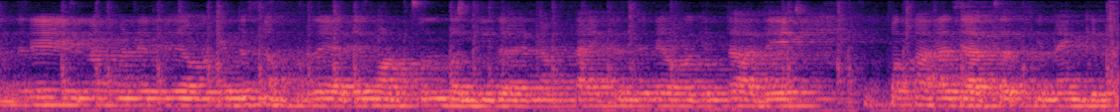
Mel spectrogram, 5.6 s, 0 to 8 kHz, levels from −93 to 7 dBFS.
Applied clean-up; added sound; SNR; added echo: none; Drip; 16 dB; reverberation time 1.0 s.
